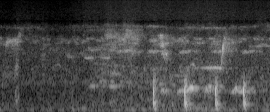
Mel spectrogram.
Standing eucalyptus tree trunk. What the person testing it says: go up to the tree and tap it and see whether it's hollow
